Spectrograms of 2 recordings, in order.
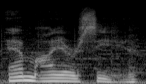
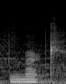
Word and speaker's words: mIRC: No, it's MIRC. Merc. Also known as Merc. No one really pronounces it as Merc. Actually, I'm sure there are some people.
